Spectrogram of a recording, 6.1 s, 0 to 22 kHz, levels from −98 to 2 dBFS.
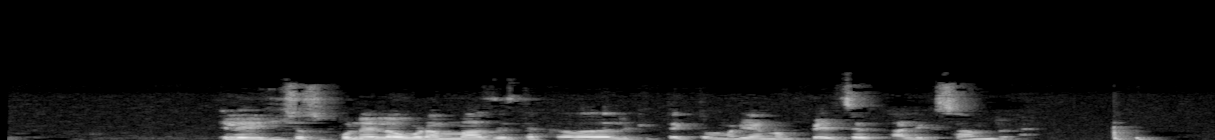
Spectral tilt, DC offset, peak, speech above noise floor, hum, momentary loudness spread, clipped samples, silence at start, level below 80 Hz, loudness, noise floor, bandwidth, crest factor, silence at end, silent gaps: -5.5 dB/octave; under 0.1%; -2 dBFS; 52 dB; none; 16 LU; under 0.1%; 1.1 s; -70 dBFS; -21 LUFS; -72 dBFS; 9.2 kHz; 20 dB; 0.35 s; none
